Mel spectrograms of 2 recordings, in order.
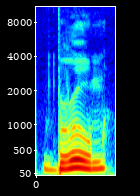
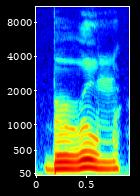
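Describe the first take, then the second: Both takes have the same delivery.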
